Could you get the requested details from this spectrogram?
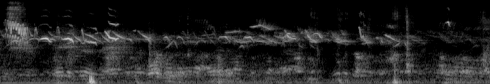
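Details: Towa towa bird competing in a singing match. A continuous high, fast twittering warble runs with slurred whistled notes and rapid trills. Low knocks and a few faint voices are heard underneath.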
